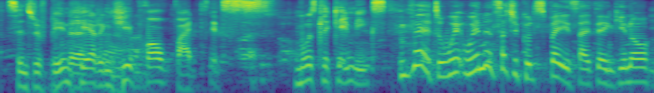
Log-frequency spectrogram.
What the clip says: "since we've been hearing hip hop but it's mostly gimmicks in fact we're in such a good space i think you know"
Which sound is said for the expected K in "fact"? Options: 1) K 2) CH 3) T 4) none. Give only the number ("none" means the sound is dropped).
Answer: 4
